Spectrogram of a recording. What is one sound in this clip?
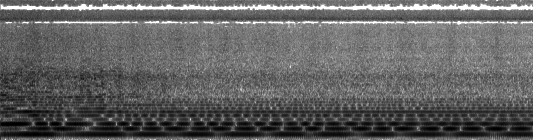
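Aircraft engines drone loudly and steadily from close by, with a pulsing hum.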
